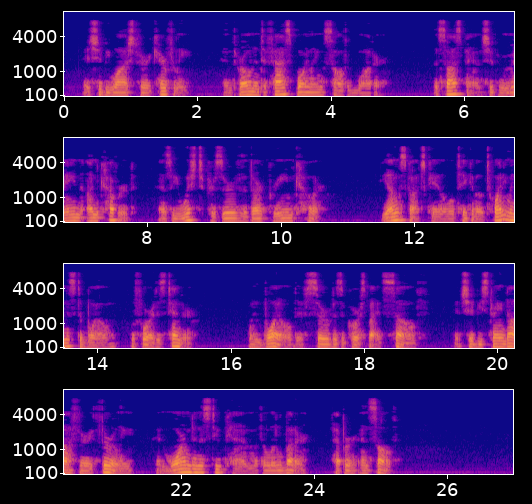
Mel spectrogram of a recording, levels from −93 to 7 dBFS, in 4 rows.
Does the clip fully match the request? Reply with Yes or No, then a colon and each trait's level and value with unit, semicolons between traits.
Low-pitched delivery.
Yes: low, 105 Hz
